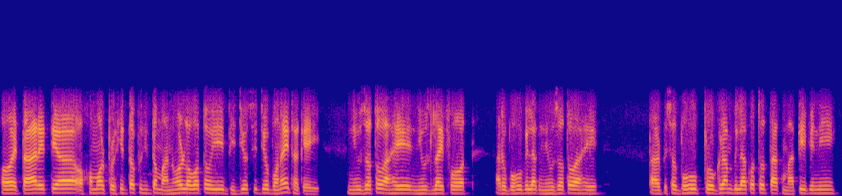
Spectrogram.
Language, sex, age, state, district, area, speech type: Assamese, male, 30-45, Assam, Sonitpur, rural, conversation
